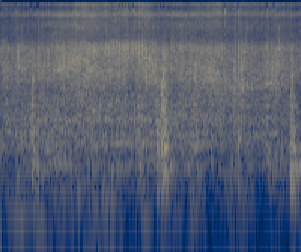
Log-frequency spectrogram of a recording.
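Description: Spices with cardamom and cinnamon being stirred in a pot for shahi chicken korma over high heat, a steady sizzle with soft scraping strokes and a few clearer scrapes, no talk.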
